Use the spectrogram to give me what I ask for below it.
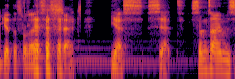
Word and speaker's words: Set: Uh sometimes a sutek or set uh set sometimes Seth as well uh or spelled like Seth but still said set which is interesting kind of the silent H is sometimes just tacked on there.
